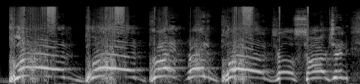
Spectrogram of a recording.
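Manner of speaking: high, drawn-out imitated soldiers' shout; top-of-lungs battle cry. Young soldiers answering their drill sergeant, imitated battle cry. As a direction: chant it out like fired-up recruits. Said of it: "at the top of our lungs would cry out".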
